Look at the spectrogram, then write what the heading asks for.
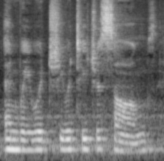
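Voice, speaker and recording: Low-voiced older woman telling stories. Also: moderate pace, background noise. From Virginia, USA. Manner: relaxed, chatty storytelling with soft laughs. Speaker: interview guest, radio producer. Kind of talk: casual interview chat. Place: radio studio.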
